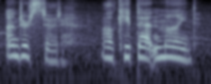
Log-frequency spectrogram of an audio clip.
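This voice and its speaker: An actress playing a polite, knowledgeable young festival guide in a video game, explaining things with composure. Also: female voice, on the high side, moderate pace, darkish tone, a little hiss or hum, lightly acted. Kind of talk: English video game voice acting.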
